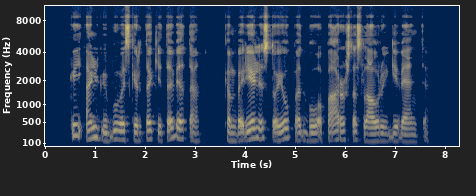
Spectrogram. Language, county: Lithuanian, Telšiai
